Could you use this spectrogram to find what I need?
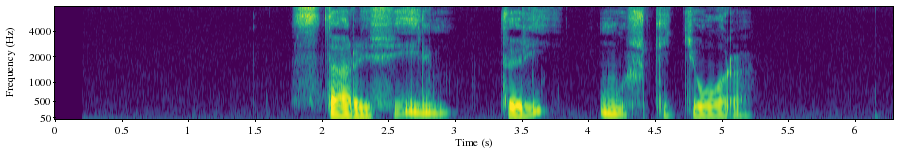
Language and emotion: Russian, sad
